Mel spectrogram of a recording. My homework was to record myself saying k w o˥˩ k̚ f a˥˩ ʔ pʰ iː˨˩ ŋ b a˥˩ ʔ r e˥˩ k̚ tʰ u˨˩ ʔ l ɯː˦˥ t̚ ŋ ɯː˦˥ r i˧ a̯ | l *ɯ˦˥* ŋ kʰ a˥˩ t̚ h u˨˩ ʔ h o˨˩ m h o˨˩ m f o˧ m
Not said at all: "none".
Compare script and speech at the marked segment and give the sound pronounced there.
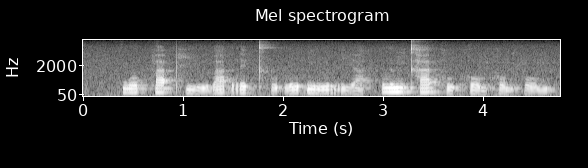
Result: ɯ˥˩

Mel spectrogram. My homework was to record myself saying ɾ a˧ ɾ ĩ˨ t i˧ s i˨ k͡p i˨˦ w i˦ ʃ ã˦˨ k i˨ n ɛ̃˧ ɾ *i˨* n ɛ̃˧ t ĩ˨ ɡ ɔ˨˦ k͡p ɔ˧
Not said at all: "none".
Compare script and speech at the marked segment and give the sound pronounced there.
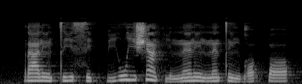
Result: ĩ˨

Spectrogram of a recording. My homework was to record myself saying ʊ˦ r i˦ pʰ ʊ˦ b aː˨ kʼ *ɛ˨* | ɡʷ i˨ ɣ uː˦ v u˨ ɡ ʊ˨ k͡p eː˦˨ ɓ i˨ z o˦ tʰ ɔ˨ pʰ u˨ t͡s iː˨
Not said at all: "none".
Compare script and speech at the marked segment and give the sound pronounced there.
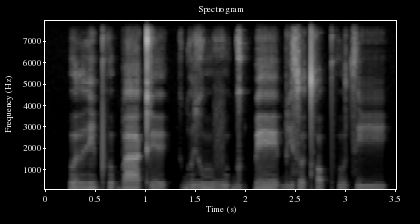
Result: ɪ˨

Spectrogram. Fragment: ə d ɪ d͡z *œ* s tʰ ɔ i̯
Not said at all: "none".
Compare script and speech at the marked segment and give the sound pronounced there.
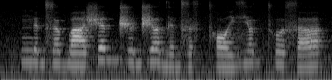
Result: ə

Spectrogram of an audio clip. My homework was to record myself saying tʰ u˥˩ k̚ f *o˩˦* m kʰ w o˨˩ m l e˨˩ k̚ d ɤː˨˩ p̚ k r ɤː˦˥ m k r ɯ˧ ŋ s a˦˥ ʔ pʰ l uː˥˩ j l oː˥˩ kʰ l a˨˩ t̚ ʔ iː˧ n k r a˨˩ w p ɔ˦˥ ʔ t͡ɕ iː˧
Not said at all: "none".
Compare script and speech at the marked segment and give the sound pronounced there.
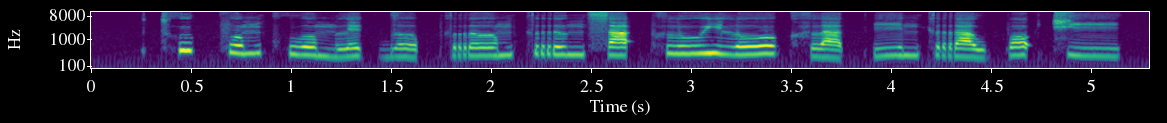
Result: o˦˥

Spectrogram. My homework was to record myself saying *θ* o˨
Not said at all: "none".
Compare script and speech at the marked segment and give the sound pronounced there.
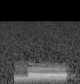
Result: n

